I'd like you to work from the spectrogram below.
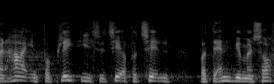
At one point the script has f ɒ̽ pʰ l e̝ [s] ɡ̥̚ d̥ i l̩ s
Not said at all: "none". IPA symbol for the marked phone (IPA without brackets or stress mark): none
